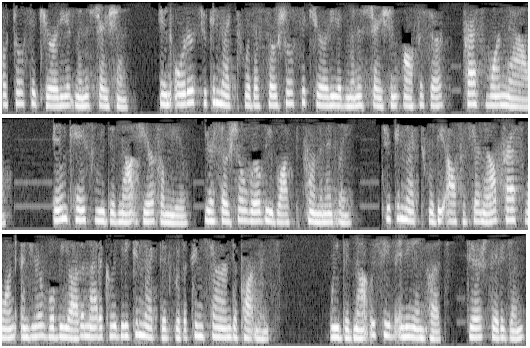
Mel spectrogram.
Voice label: voicemail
